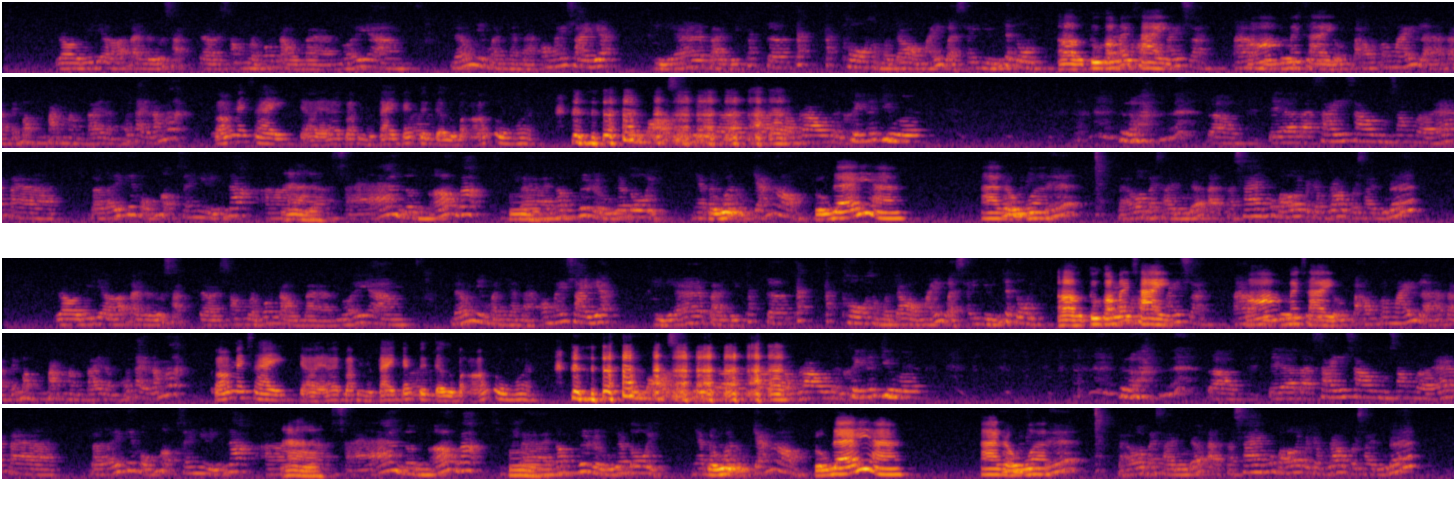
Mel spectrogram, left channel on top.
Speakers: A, on the right; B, on the right.
A: rồi bây giờ á, bà rửa sạch à, xong rồi bắt đầu bà mới à, nếu như mà nhà bà có máy xay á thì á, bà chỉ cắt à, cắt cắt thô xong rồi cho vào máy và xay nhuyễn cho tôi
B: ờ
A: còn
B: tôi có
A: nếu
B: máy
A: mà
B: xay
A: không có máy xay à
B: có
A: vậy được
B: máy xay
A: chứ tôi tưởng bà không có máy là bà phải băm băm bằng tay là mỏi tay lắm á
B: có máy xay trời ơi băm một tay chắc
A: Ờ,
B: tôi từ bỏ luôn quá <laughs>
A: từ bỏ sự nghiệp à, trồng trồng rau từ khi nó chưa <laughs> rồi thì à, bà xay xong xong rồi á bà bà lấy cái hỗn hợp xay nhuyễn đó à,
B: à
A: cái gì đó, sả gừng ớt đó
B: ừ.
A: bà ngâm với rượu ra đôi nhà bà
B: rượu
A: có rượu trắng không
B: rượu đế à, à rượu
A: ôi rượu
B: à,
A: đế bà ơi bà xài rượu đế bà bà sang quá bà ơi bà trồng rau bà xài rượu đế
